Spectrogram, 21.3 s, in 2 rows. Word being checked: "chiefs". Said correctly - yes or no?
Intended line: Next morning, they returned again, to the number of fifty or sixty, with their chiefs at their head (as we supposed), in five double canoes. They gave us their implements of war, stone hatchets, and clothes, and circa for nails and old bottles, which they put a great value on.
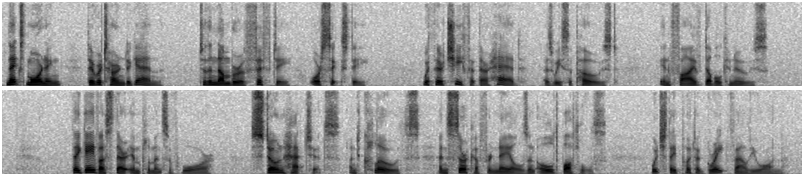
no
